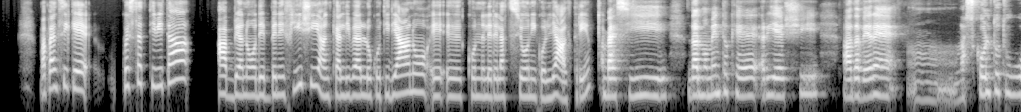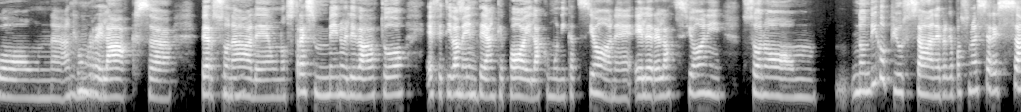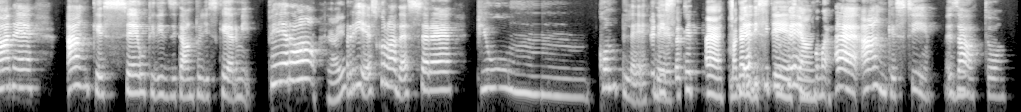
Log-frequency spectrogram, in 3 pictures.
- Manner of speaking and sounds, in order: other background noise; tsk; tapping
- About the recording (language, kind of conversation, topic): Italian, podcast, Come fai a staccare dagli schermi la sera?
